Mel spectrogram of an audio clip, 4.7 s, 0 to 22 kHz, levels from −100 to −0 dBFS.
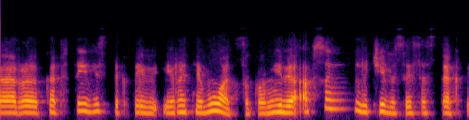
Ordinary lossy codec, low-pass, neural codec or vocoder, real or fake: Opus, 32 kbps; 7.2 kHz; codec, 16 kHz, 4 kbps, FreqCodec, larger model; fake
